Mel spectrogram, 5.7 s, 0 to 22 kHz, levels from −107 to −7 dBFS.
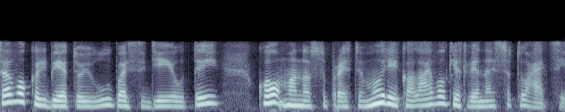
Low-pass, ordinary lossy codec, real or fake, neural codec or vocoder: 5.4 kHz; AAC, 48 kbps; fake; codec, 16 kHz, 0.8 kbps, ZipCodec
